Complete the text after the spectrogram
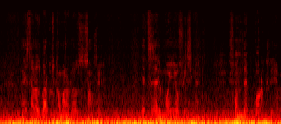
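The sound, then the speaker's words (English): Steady low engine rumble from inside a car moving along a coastline, continuous throughout, with voices talking over the drone of the road. “So Ernesto, Alex, and I get back in the car to go see how things work over there.”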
